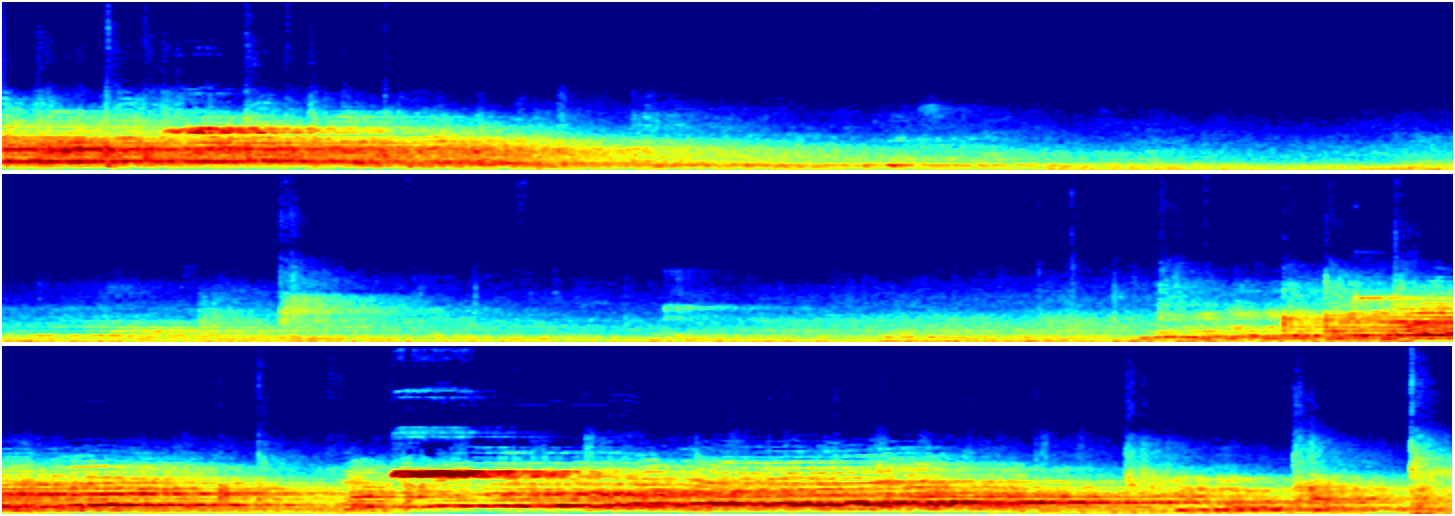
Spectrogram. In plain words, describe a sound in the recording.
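A crowd of spectators cheers and chants in a large echoing hall.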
